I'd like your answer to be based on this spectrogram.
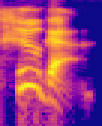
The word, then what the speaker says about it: hygge: So it's called hygge, but it's actually spelled H-Y-G-G-E. And I'm sure I'm sure everyone has seen this. H-Y-G-G-E.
